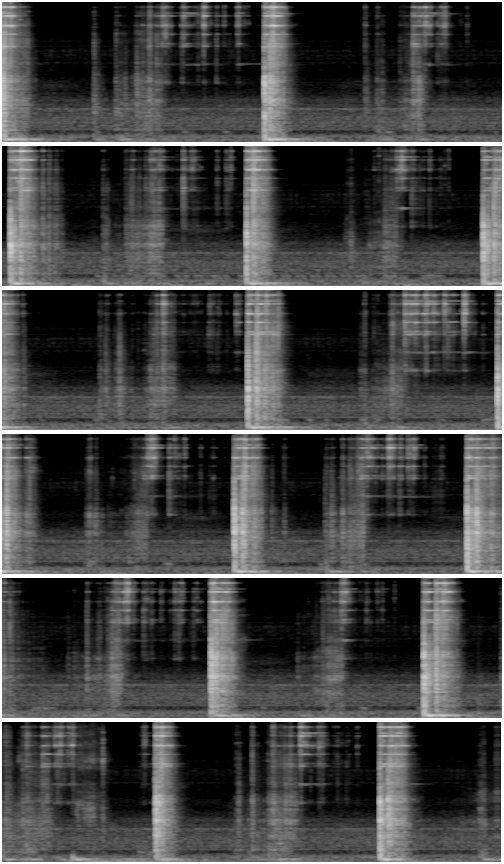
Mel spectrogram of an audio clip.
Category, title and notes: Sound effects > Objects / House appliances
OBJKey-Blue Snowball Microphone, CU Keys Drop, Pick Up Nicholas Judy TDC
Keys dropping and picking up.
